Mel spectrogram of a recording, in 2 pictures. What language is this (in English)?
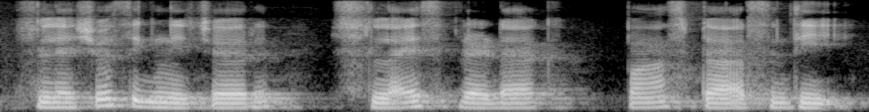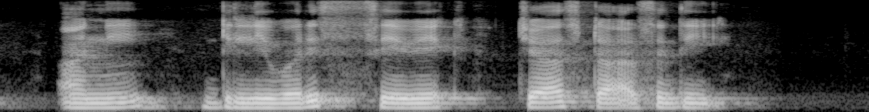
Konkani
